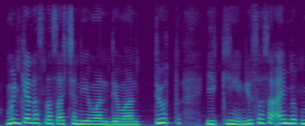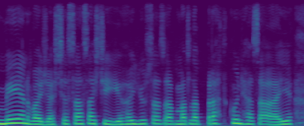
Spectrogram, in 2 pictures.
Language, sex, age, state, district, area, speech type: Kashmiri, female, 18-30, Jammu and Kashmir, Baramulla, rural, spontaneous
